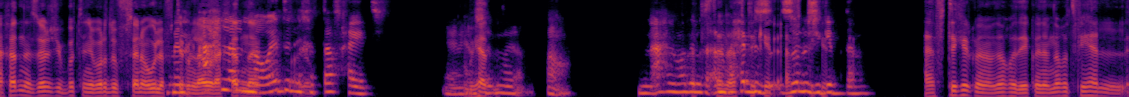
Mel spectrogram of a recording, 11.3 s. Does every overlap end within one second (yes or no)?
no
